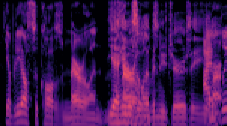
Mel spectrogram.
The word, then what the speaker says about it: Maryland: It's Maryland. Maryland. Maryland is 2 syllables.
